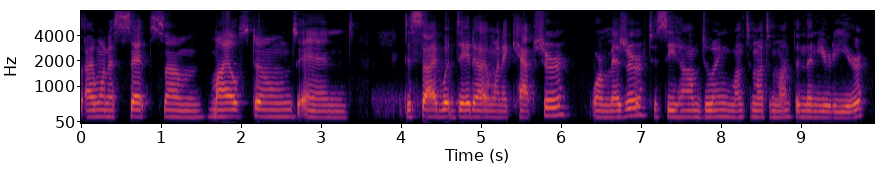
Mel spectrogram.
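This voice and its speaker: Woman vlogger, bit raspy n on the low side, just chatting candidly about her life. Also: a little mellow. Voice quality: slightly raspy. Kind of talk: casual personal vlog narration.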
